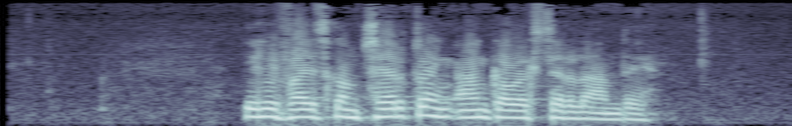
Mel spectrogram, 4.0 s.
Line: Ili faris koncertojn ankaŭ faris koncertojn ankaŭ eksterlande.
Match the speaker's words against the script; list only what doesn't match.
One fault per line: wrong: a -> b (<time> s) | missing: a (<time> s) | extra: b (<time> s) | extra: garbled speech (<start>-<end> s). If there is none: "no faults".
missing: faris koncertojn ankaŭ (2.6 s)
